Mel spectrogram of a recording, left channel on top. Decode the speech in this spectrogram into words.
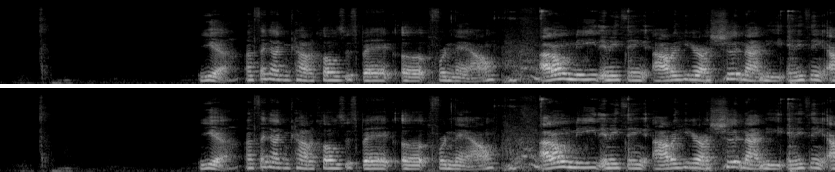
Yeah, I think I can kind of close this bag up for now. I don't need anything out of here. I should not need anything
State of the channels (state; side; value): normal; both; correlation 0.64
